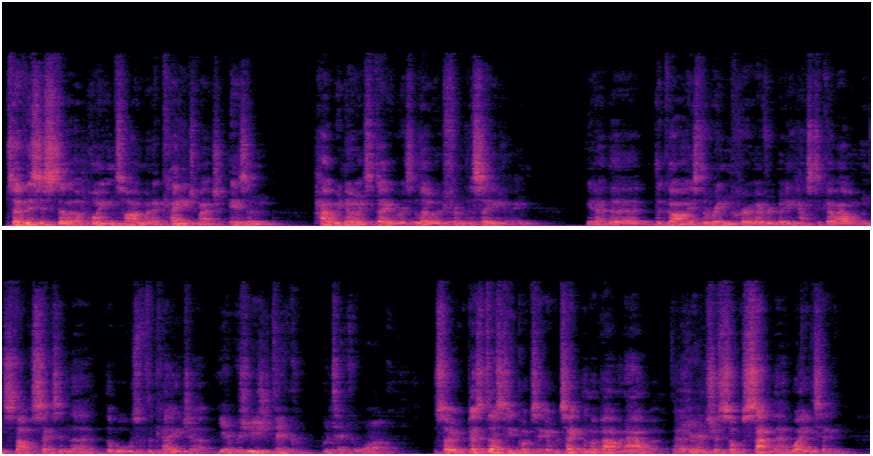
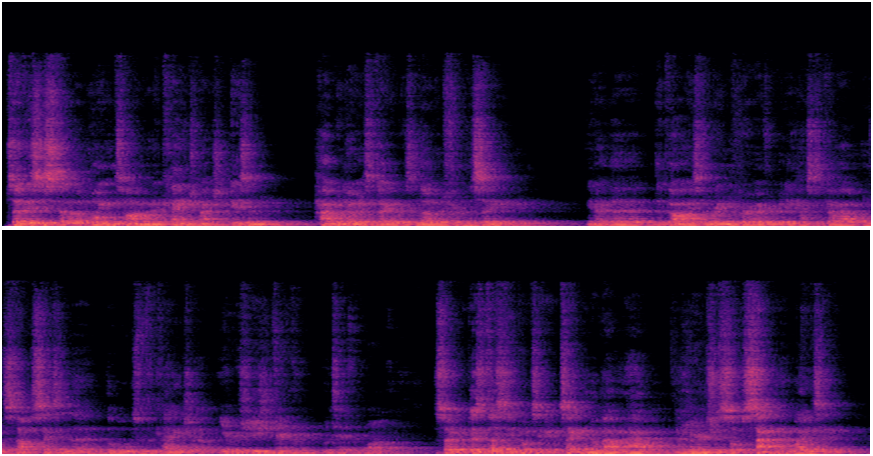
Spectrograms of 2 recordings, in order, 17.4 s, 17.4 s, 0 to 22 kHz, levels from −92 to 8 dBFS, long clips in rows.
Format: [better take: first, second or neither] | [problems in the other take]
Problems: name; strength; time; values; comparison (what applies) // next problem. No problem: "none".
first | room echo; strong; dies away in 1.2 s; slight in the first // off-mic speech; far; far in the first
